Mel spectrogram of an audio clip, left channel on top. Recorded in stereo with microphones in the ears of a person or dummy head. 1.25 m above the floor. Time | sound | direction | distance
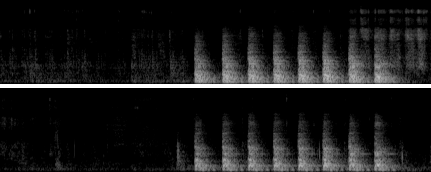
1.9 | hammering | 5° left (ahead or behind) | 1.2 m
